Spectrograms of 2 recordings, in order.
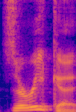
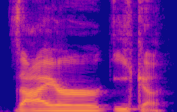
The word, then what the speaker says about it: Zaireeka: Zyrika. It's kind of phonetic. Zyrika. Zaireeka.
